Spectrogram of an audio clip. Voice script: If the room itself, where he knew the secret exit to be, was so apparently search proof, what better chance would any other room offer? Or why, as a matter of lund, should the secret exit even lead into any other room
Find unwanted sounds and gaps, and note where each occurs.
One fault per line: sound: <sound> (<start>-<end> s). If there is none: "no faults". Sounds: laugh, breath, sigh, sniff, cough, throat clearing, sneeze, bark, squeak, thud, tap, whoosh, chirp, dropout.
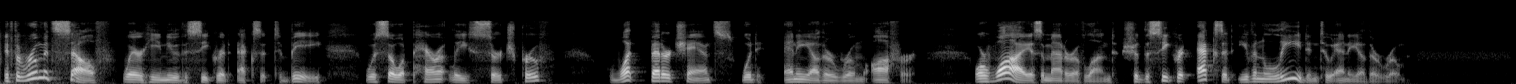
no faults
